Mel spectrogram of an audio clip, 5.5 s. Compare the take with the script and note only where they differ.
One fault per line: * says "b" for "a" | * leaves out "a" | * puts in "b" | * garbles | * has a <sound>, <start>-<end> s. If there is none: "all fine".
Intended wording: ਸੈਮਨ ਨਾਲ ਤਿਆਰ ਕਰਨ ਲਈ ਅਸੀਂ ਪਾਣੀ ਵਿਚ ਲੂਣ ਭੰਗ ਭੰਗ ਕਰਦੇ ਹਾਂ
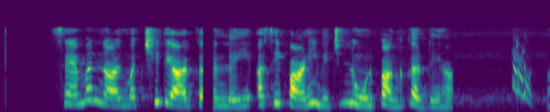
* puts in "ਮੱਛੀ"
* has a dropout, 2.0-2.1 s
* leaves out "ਭੰਗ"
* has a chirp, 5.1-5.4 s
